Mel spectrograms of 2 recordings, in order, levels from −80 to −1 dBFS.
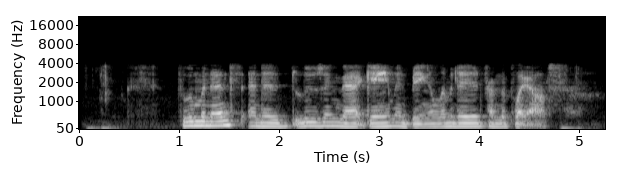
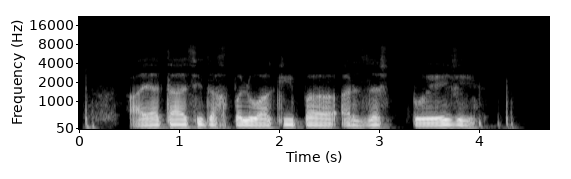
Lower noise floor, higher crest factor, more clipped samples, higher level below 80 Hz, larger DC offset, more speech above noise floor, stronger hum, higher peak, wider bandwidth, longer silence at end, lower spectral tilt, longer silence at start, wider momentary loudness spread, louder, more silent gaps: first, -50 dBFS vs -42 dBFS; about the same, 16 dB vs 16 dB; neither; second, -50 dBFS vs -38 dBFS; neither; about the same, 30 dB vs 27 dB; neither; second, -6 dBFS vs 0 dBFS; first, 4 kHz vs 2.8 kHz; second, 0.25 s vs 0.7 s; second, -6 dB/octave vs -12.5 dB/octave; about the same, 0.1 s vs 0.05 s; about the same, 7 LU vs 9 LU; second, -20 LUFS vs -16 LUFS; neither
